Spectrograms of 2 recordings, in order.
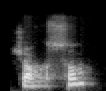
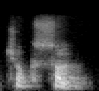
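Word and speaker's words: བཅུ་གསུམ: also be present here, choksum, but normally chuksum. And the k sound is added here because of the rule that tells us that the prefix is added to the first syllable, chuksum.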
